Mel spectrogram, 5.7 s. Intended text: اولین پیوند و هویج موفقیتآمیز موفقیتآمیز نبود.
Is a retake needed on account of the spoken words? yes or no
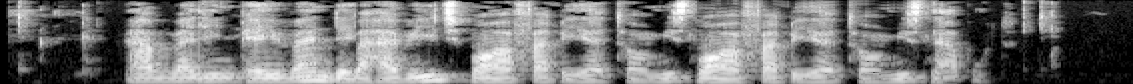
no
